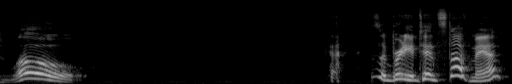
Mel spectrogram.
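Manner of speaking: a tripping doctor drawling in wonder; dazed doctor. Acted. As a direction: drift off like he's just had a hit. Doctor high on the potion.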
